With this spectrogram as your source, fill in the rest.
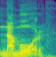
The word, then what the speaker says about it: Namor: it's pronounced there well in the movie they pronounce it Namor so it's like like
